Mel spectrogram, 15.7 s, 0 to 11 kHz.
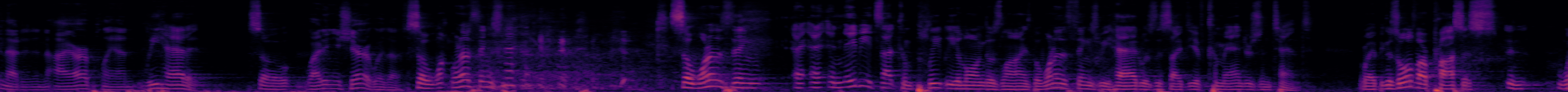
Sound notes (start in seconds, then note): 4.8 audience laughs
